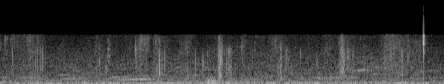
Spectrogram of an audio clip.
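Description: Footsteps of a person walking, irregular steps about every half second, over a steady low rumble.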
